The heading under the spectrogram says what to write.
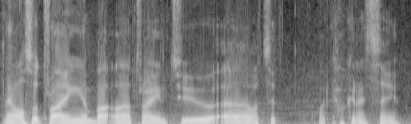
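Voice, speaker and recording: A young man who grew up speaking Portuguese delivers a casual channel update in Brazilian-accented English, halting, restarting and leaning on fillers as the host. His low voice stays flat and a little mellow, over faint music.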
